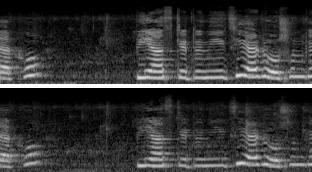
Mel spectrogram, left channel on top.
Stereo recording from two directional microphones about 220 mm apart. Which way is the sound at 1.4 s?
50° left (ahead or behind).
